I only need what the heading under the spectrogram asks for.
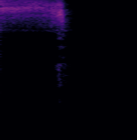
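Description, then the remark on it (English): A person imitates a snake with a single sharp, breathy hiss lasting about half a second, bright and high-pitched, then cutting off abruptly into near silence. “And then Bella out of nowhere turns into a snake. What? Alone! I hissed.”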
